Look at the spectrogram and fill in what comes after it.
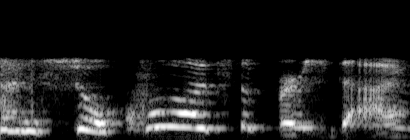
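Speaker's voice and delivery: squealing very high, hyped-up excited gush. Speaker acts out people reacting to her recording: imitating hyped excitement. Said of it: "And they're like so hyped".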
